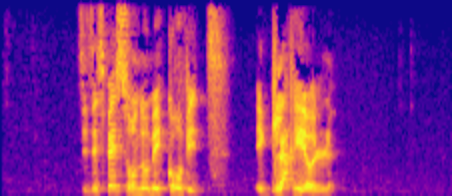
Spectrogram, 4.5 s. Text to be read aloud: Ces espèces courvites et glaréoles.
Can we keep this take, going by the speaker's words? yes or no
no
